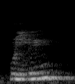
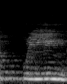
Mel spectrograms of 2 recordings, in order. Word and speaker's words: पुल्लिंग: एक बात यहाँ मैं बताना चाहूंगी कि बहुत सारे लोग पुल्लिंग को पुल्लिंग बोलते हैं, उसके उच्चारण में अशुद्धि होती है। तो पुल्लिंग कभी नहीं होता है, जब भी होगा पुल्लिंग होगा। प हरस्वीकार, ल संयुक्त, हरस्वीकार, अनुस्वार ग।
